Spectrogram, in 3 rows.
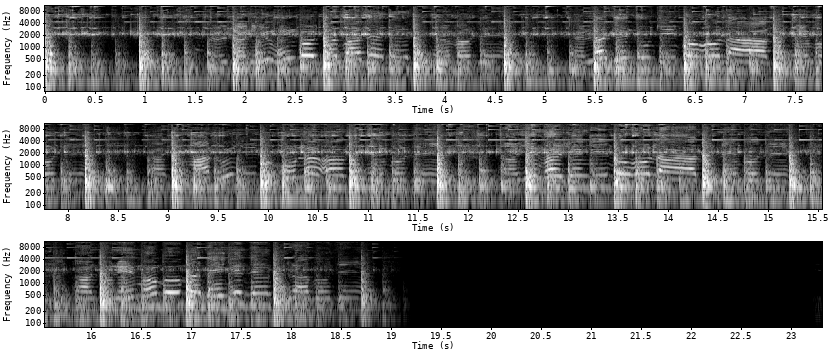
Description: Shaman Ceremonies (3-5)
